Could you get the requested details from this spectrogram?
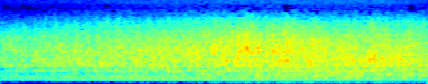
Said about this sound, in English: Helicopters whirl overhead.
